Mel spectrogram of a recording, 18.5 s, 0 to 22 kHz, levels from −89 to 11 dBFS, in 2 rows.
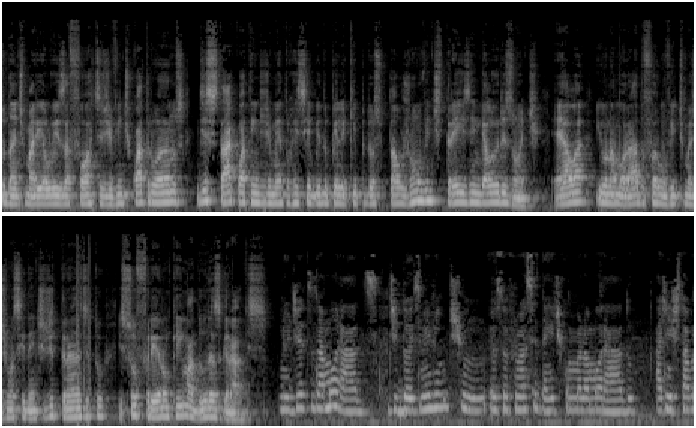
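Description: At 3.46 to 3.53 s, new audio failed to reach the device in time, so it replayed its last buffer three extra times. This is a repeated buffer fault. A piece of about 23 ms, which fits a 1024-sample buffer, sounds four times in a row with hard joins, giving a quick stutter. Little or no audio is lost.

From 10.20 to 10.40 s, a loose connector crackle: an unreliable contact keeps making and breaking, chopping the signal into an irregular burst of scratchy crackle.

The buffer repeat returns at 14.54 to 14.56 s with one extra play, heard as a brief doubled blip, and at 16.83 to 16.88 s with two extra plays, a short triple stutter.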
